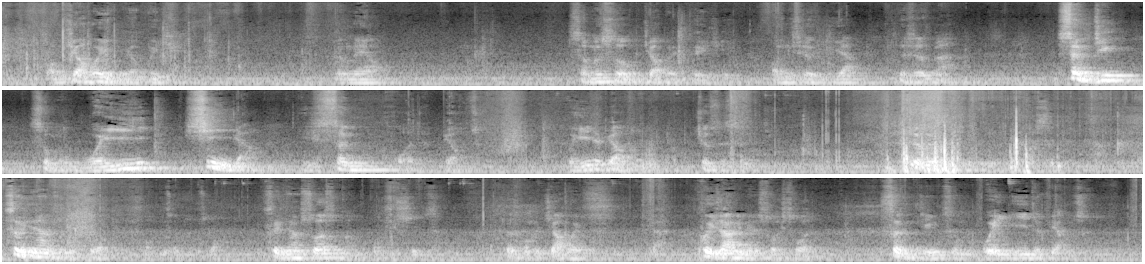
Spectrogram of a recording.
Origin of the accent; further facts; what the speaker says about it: China; 我们都知道，大家都知道，我们中国人讲嘛，家丑不可外扬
